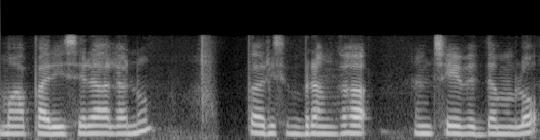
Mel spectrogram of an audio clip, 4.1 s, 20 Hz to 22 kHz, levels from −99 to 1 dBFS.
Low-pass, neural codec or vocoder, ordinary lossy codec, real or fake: none; codec, 16 kHz, 0.8 kbps, ZipCodec; none; fake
